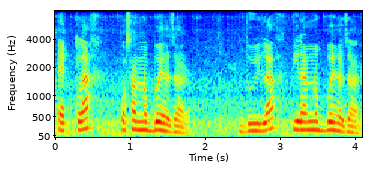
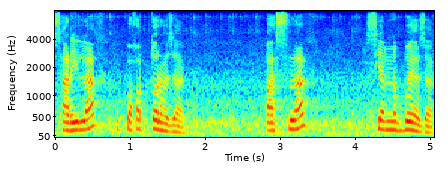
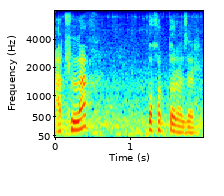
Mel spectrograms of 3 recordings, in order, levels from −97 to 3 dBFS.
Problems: none marked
